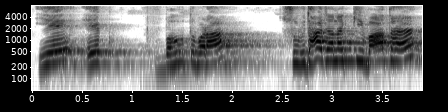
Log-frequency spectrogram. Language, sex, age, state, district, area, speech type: Hindi, female, 45-60, Bihar, Samastipur, rural, spontaneous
